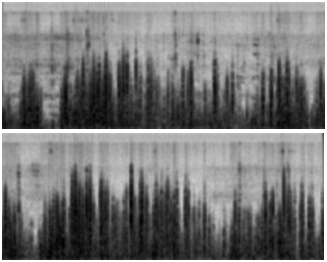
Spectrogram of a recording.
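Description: Wind buffeting a phone's microphone in irregular gusts, giving a loud, rough rumble throughout.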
